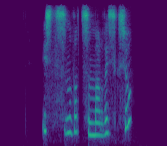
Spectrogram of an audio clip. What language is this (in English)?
Kabyle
